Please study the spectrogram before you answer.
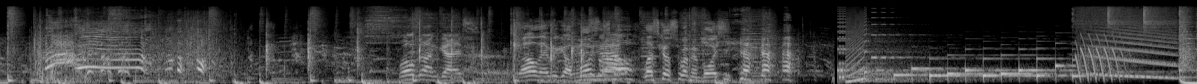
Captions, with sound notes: -Ohh! -Ohh! [ Laughter ] -Well done, guys. -Well, there we go. Let's go swimming, boys.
